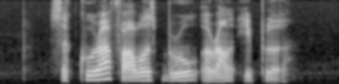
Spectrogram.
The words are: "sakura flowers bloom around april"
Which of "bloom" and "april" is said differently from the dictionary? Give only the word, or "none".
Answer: bloom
